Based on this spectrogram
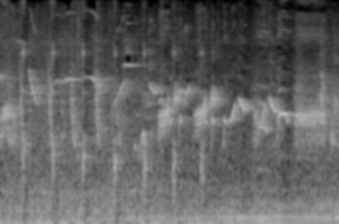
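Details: Caged Chinese hwamei with a spread tail that shows an eagle-wing display and is described as a good fighter. It sings a fast run of loud whistled, slurred notes and trills, and a low steady hum sits underneath.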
